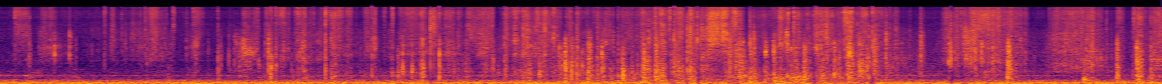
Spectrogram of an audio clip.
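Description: Paper and glossy card rustling and crackling as folded posters and inserts are handled and unfolded, with many quick irregular crinkles, busiest in the middle. A steady low hum runs underneath.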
